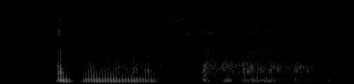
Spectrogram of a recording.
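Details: Two-year-old Cavalier King Charles Spaniel snoring while asleep and dreaming: a sharp snort, then a low buzzing rasp of about a second, followed by a softer breathy exhale.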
